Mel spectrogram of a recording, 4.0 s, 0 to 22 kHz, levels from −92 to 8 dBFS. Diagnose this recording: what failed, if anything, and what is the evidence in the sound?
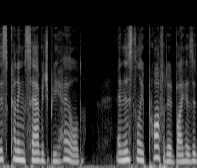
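Nothing in this recording gives any sign of a failure at any stage, so there's nothing here to diagnose.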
